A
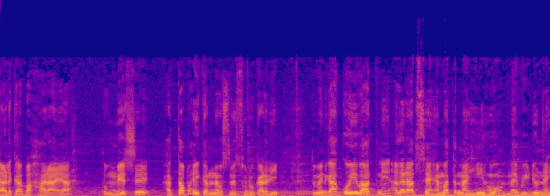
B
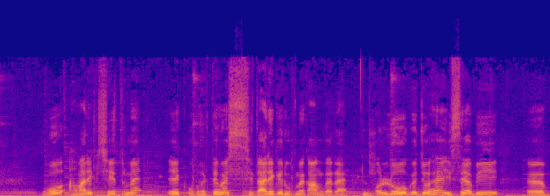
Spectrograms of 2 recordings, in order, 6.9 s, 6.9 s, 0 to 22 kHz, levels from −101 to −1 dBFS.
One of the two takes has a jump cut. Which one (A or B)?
A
